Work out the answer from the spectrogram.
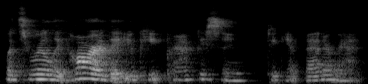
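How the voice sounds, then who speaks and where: A woman's voice: medium pitch, normal speed, vocal fry, bright, forceful tone, reverberant, distant mic. A woman reading a children's story aloud and putting simple questions directly to young listeners. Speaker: teacher reading a picture book aloud to children.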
